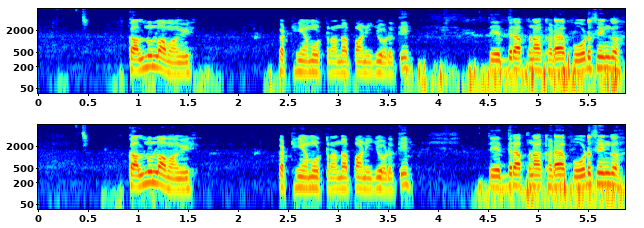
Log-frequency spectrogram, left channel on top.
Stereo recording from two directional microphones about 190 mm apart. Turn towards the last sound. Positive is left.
turn(degrees=-5)  # may be behind; listen again after turning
